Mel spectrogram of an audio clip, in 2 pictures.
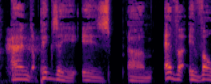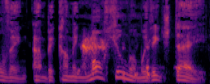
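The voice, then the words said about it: Stereotyped put-on voice. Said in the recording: “doing the voice of... It was a Western guy doing a slightly racist voice”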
